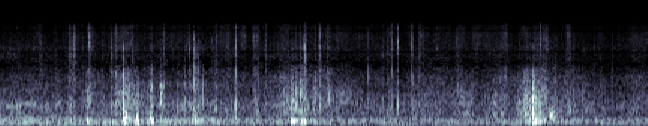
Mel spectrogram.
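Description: Clothing rubbing and knocking against a body-worn camera's microphone, heard as a run of irregular clicks and soft thuds. The strongest thuds come about a second in, three seconds in, and just past five seconds.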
